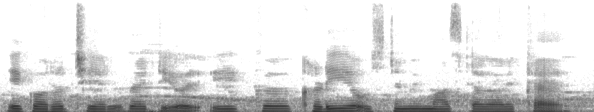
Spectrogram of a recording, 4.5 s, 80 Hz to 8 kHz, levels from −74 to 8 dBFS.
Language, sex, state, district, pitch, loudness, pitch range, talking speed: Hindi, female, Jharkhand, Sahebganj, 165 Hz, -14 LUFS, 160-170 Hz, 240 wpm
